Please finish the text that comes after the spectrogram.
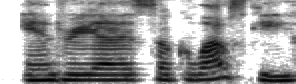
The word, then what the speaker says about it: Andrea Sokolowski: I see I think Andrea sokolowski whose name I hope I didn't mispronounce but it's possible what can I answer hi um yes you pronounced my name correctly thanks um so I'm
